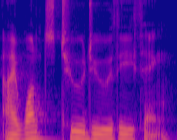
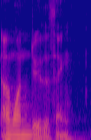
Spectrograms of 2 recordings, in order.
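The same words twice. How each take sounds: First: The small words 'to' and 'the' are fully pronounced. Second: The small words 'to' and 'the' are reduced. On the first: The speaker calls it wrong. "they might overpronounce the to and the the here" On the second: The speaker calls it right. "Or more likely"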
